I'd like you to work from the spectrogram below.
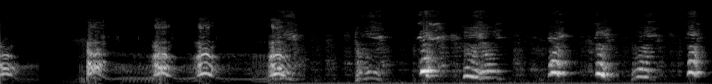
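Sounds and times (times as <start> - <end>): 
dog barking: 0.0 - 3.0, 5.4 - 7.1
dog yipping: 2.0 - 3.0, 3.6 - 7.1
dog growling whine: 2.4 - 6.8.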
